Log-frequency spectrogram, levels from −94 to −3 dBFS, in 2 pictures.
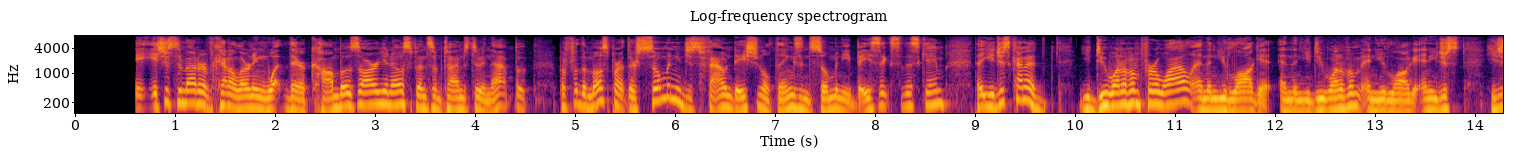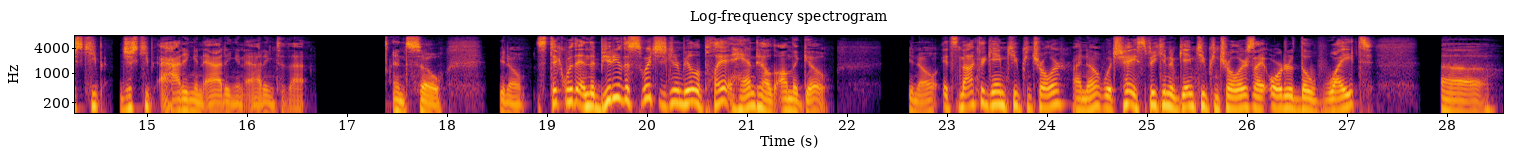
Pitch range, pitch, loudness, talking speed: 125-170 Hz, 145 Hz, -19 LUFS, 265 wpm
